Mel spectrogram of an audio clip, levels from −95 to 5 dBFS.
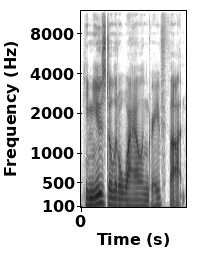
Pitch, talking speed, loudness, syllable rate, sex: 115 Hz, 230 wpm, -16 LUFS, 6.3 syllables/s, male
